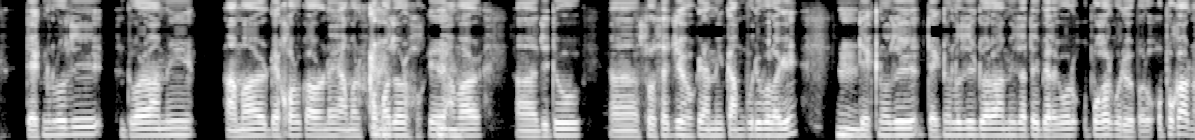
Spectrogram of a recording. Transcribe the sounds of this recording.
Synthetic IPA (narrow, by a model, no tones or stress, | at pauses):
tɛk̚nɔlozi | dwaɹaːmi | amaɹdɛxʰɔɹkaɹɔnɛamaɹxʰɔmazɔɹxɔkɛamaɹ | zitu | sosajt̬ixɔkʰɛamikamkoɹibɔlaɡɛtɛknɔzitɛknɔloziɹdwaɹaːmizatɛbalaɡbɔɹɔpɔkaɹkoɹibɔpaɹʊ̃ʔɔpɔkaɹn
